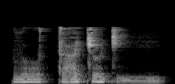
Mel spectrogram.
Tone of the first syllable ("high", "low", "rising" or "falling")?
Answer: low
